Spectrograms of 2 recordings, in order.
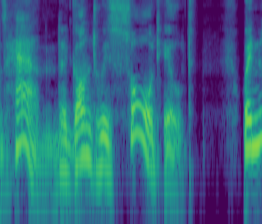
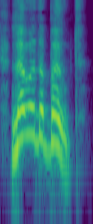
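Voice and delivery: higher, louder king's call; crying out; 11 semitones higher, 6 dB louder than usual. A narrator's reading. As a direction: call the order across the deck. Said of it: "cried Caspian".

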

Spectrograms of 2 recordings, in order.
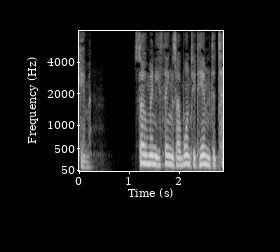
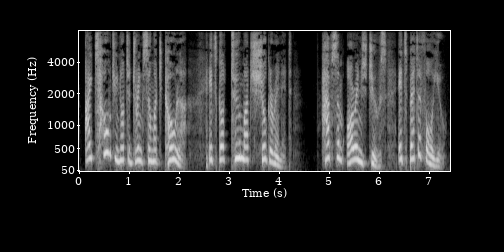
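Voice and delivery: high, scolding mother's voice; nagging mum; 7 semitones higher than usual. A narrator's reading. Mum checking on her child's schoolwork, nagging. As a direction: pester a child with raised pitch. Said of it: "she'd be after me about my meals".

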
